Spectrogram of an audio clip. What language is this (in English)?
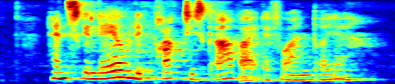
Danish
